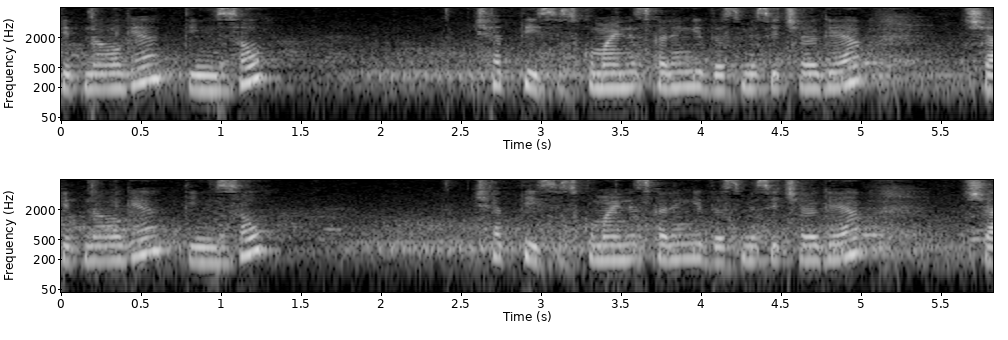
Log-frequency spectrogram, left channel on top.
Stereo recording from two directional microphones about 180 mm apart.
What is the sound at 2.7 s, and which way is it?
A woman's voice, 15° left (ahead or behind).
